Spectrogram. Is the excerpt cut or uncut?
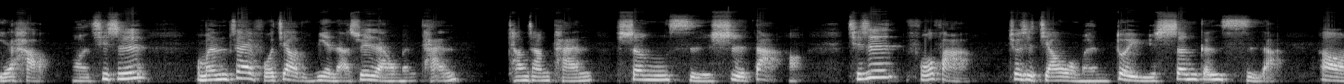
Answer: uncut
